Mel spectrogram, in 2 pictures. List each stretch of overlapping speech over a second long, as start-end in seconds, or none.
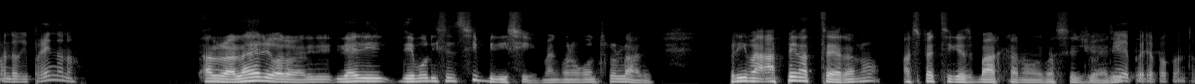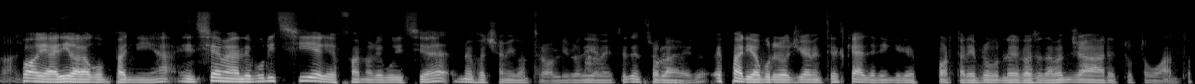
none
